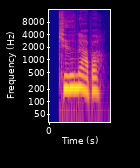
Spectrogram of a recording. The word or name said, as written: kidnapper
